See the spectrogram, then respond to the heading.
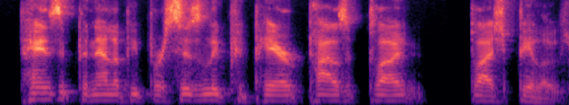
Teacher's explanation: remember that you have to aspirate all your peas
